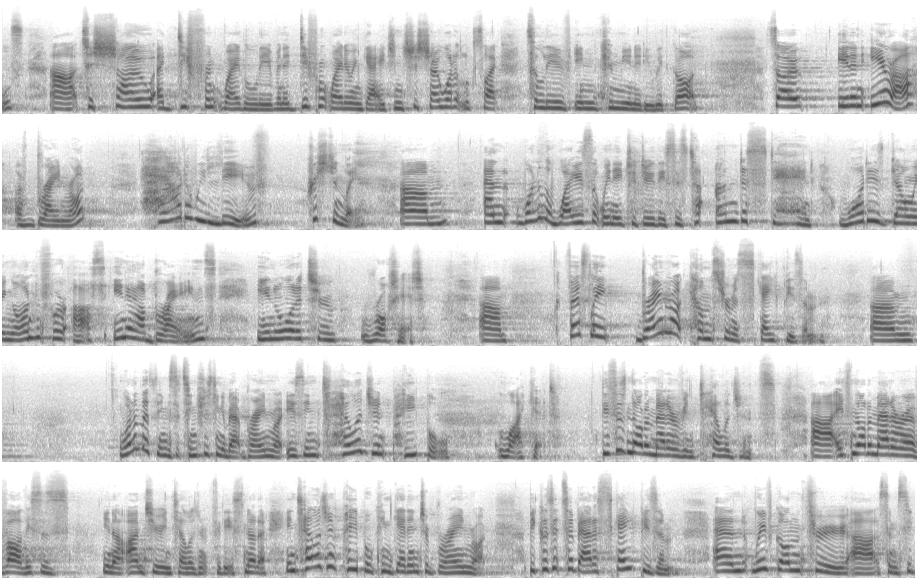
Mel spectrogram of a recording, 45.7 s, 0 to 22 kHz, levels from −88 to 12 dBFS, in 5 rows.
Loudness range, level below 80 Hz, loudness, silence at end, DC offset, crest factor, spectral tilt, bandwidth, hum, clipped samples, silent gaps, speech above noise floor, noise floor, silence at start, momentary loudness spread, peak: 3 LU; -72 dBFS; -25 LUFS; 0 s; under 0.1%; 16 dB; -4.5 dB/octave; 15 kHz; none; under 0.1%; none; 28 dB; -53 dBFS; 0 s; 10 LU; -10 dBFS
